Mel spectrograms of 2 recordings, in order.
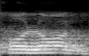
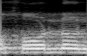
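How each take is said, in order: First: "फॉलोन" with no r before the l; "फॉलोन", first syllable open, r dropped; silent r. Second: "फॉरलोन" with the first r sounded; "फॉरलोन", r pronounced before the l; wrong reading. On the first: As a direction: say "फॉलोन" as fo-lon. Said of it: "इसमें ये आर silent रहता है". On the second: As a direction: say "फॉरलोन" as for-lon. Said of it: "इसको फॉरलोन नहीं पढ़ते". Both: Shown as a demonstration.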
